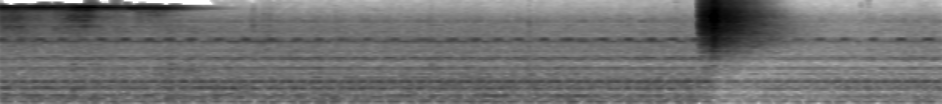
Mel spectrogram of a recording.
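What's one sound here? A diesel locomotive engine idles with a steady, deep rumble and hum.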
